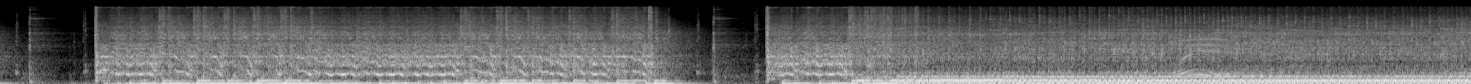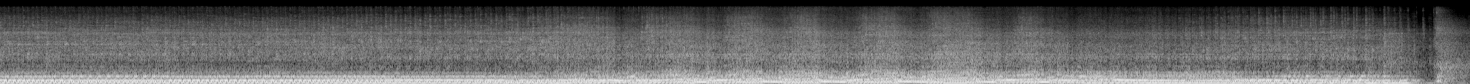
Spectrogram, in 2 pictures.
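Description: A Citroën AX's small four-cylinder petrol engine catches about eight seconds in and then runs loud and steady. Its revs vary somewhat in the last several seconds. With its catalytic converter removed, it sounds like a little Porsche.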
